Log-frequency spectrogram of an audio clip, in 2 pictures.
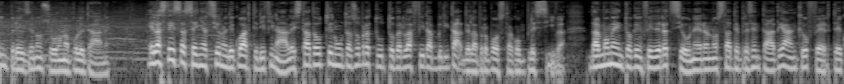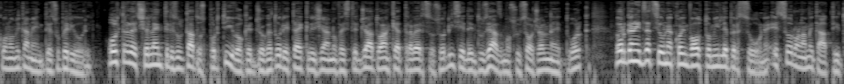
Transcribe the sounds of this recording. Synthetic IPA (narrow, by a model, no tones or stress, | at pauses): impɾeːzenonsoːlonapolet̪a̰ːne | elast̪esːaːsːeɲːat̪sːjoːned̪ejkwart̪id̪ifinaːleɛst̪aːt̪aot̪ːenuːt̪as̬opɾat̪ːut̪ːoperlafːid̪abilit̪ad̪ːelːapɾopɔst̪akomplesːḭːva̰ | d̪almoment̪okeiɱfed̪eɾat̪sːjoːneɛːɾanost̪aːt̪epɾezent̪aːt̪eaŋk̟eofːɛrt̪eːkonɔmikament̪esupeɾjo̰ːɾi | olt̪ɾelet͡ʃːelːɛnt̪eɾizult̪aːt̪̬osport̪iːvoked͡ʒokat̪oːɾiet̪ːɛkːnit͡ʃianːofest̪ed͡ʒːaːt̪oaŋk̟eat̪ːɾavɛrsosorːiːsied̪ent̪uzjazmosuisɔːt͡ʃalnɛt̪ːwork | lorɡanid̪zːat̪sjoːneakːoiɱvɔlt̪omilːeperso̰ːnḛʔesːoːlolamet̪ad̪i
